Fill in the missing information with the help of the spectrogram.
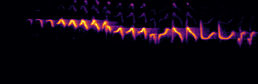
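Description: Willow Warbler song: a soft, sweet phrase of about fifteen slurred whistled notes that starts quietly, then trickles steadily down the scale over three seconds.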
